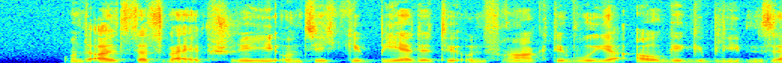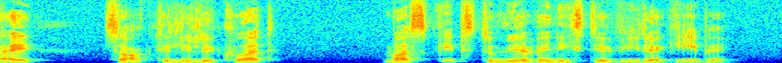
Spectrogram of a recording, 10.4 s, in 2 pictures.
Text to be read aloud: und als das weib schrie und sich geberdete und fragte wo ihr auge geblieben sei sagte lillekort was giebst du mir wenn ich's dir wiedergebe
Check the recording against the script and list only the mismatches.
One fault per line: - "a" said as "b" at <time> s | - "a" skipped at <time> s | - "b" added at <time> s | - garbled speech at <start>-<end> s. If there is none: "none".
none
